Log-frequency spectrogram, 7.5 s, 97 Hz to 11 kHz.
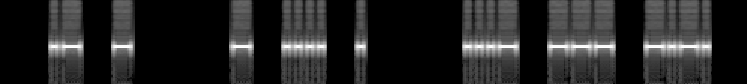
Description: Morse code, heard as a keyed tone, about 21 wpm, spaced as for 15 wpm, 800 Hz. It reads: AT THE VOC
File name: (spaced) / QSOs Spaced-mp3s / WD0BGP 1 @20 sp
